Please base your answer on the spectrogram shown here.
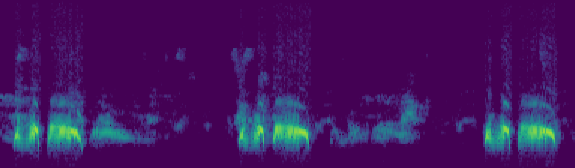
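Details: Spotted dove giving fierce fast-paced contest cooing in the mixed "thổ pha đồng" voice style. Three low phrases come about every three seconds, each two short clipped coos then one long drawn coo. Softer coos sound between them.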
